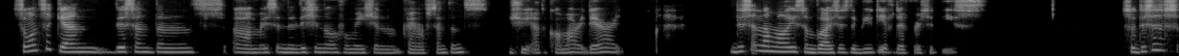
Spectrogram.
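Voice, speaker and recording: Over a quiet background, a woman talks at a fairly quick pace in a somewhat breathy voice with ordinary pitch variation. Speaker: writing teacher. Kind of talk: online lesson. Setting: video call with screen share. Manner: fast.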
